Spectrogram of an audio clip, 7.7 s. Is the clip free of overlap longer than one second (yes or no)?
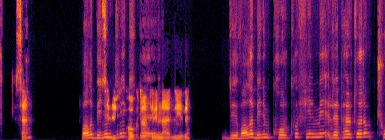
no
